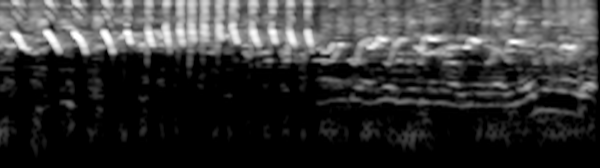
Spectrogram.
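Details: Greater green leafbird song used as a training recording for cage birds: quick run of repeated rising whistles and rapid ticking notes, then a lower warbling buzzy phrase.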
